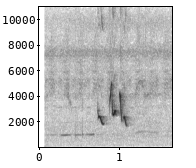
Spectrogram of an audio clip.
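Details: Japanese bush warbler song recorded on 22 July 2017: a brief burst of bright, high whistled notes sliding down and up, over a steady hiss and a faint low tone.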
